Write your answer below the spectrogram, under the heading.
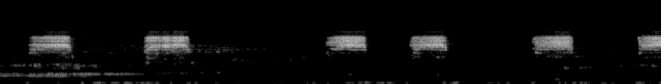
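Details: Owl tearing at a rabbit before downing it, early morning of April 9, 2012; six short, breathy screeching hisses in uneven pairs, with a faint low hum at the start and light rustling.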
